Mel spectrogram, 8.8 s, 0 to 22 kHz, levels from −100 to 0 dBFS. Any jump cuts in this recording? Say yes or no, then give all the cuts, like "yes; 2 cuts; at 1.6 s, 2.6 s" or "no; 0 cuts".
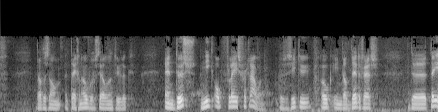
no; 0 cuts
